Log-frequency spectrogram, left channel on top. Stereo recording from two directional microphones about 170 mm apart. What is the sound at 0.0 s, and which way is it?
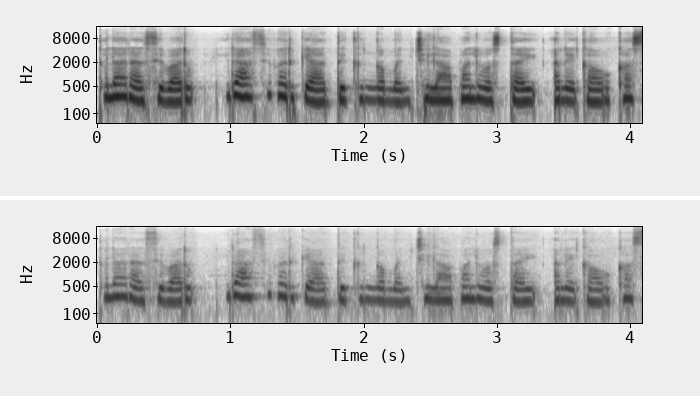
A woman's voice, 35° left (ahead or behind).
